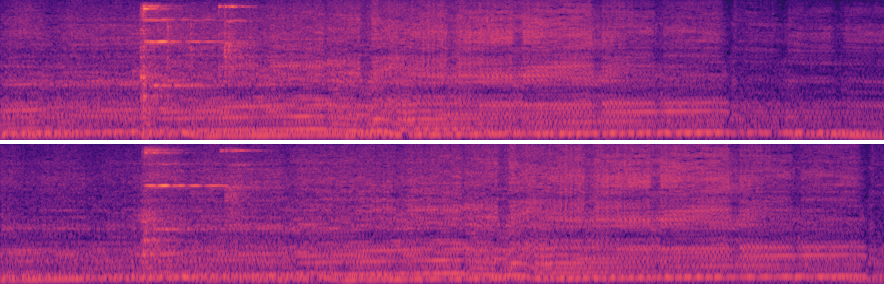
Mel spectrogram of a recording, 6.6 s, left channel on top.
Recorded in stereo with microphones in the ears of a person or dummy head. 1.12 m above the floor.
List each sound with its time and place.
1.0 s a bell: 65° left (ahead or behind), 1.4 m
